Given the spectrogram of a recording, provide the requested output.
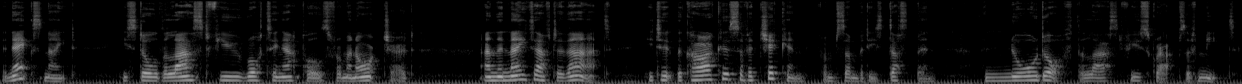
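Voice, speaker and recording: Low-pitched woman reading a children's story. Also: moderate pace, creaky. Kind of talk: expressive storybook narration.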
